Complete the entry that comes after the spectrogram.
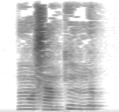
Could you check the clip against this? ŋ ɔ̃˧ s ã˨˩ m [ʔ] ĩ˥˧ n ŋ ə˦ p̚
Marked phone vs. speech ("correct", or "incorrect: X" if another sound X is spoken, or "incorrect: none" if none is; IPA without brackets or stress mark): incorrect: k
